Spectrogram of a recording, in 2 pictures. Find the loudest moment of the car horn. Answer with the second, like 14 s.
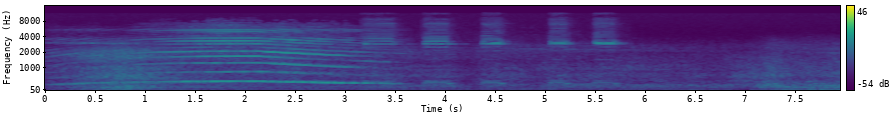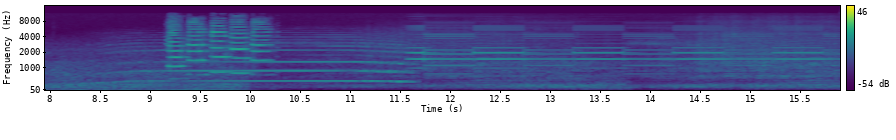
10 s.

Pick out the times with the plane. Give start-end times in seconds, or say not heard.
0.0-15.8.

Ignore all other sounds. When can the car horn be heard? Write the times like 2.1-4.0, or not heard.
3.1-5.8, 9.2-10.3.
